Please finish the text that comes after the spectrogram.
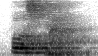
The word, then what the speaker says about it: postman: Postman. Postman. So post is the first, man is the second. So stress falls on the first syllable.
